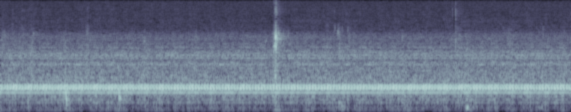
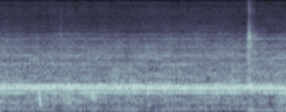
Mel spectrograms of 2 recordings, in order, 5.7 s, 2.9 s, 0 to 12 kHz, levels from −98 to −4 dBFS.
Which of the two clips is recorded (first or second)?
first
